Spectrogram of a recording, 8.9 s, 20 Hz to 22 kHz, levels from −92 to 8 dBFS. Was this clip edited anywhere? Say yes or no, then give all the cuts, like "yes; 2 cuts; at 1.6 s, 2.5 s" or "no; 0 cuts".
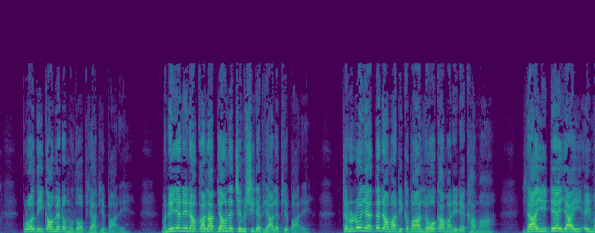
no; 0 cuts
